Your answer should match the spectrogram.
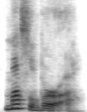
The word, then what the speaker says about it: Musselburgh: Apparently Isolde is from Edinburgh, and this is pronounced Musselburgh.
